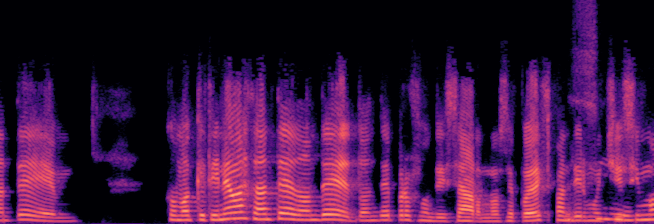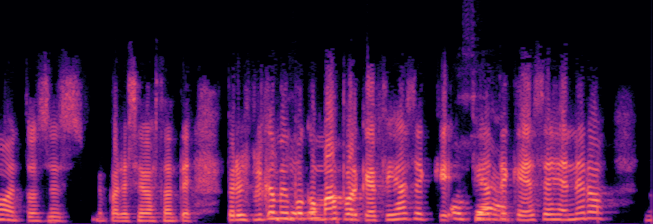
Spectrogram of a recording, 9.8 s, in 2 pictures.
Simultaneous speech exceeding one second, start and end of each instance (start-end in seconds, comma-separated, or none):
none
